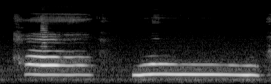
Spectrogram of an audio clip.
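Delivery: high, loud, drawn-out whoop; excited calling out. Retold or imitated. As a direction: holler to someone across a pool, high and loud. Calling out to Paul at pool.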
